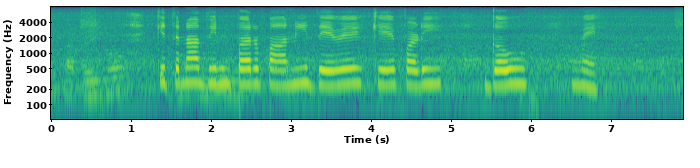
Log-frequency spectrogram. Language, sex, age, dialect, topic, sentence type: Bhojpuri, female, 31-35, Northern, agriculture, question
